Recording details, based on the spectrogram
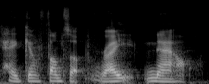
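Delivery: plain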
